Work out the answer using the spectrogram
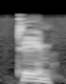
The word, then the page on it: teem: British English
